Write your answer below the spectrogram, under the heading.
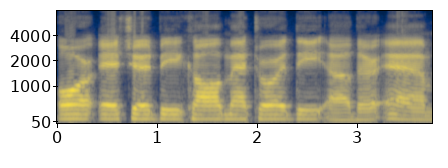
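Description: A man's put-on character voice, medium in pitch, with monotone, flat intonation and a fairly slow pace. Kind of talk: casual vlog chat. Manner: flat, monotone.

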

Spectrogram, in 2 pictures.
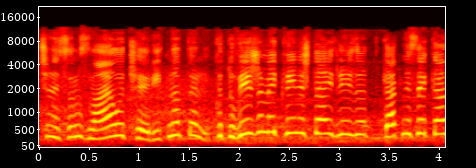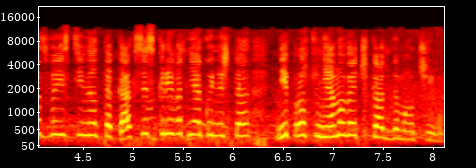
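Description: Over light background noise, a woman with an extremely high pitch speaks at a fairly quick pace with hardly any pauses, in a dry sound with no echo. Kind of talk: interview answer. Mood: upset, indignant. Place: street.

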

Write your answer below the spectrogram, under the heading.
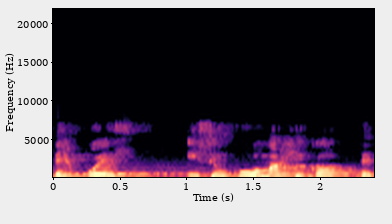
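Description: A high-pitched woman with a Rioplatense accent. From Argentina. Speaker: textile artist. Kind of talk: interview about her artwork in a gallery. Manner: halting, frequent fillers. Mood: warm, nostalgic. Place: hall. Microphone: lapel.

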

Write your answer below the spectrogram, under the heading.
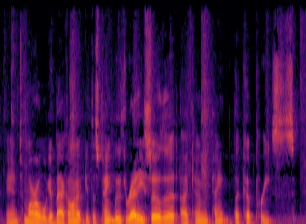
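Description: A man talks at a fairly slow pace. His tone is dark and mellow. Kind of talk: casual vlog chat. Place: garage. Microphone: phone near.

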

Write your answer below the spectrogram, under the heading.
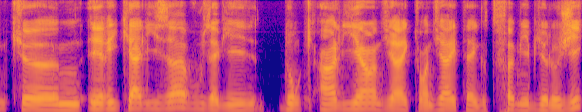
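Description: A man at a fairly high pitch, fairly quick with hardly any pauses, dry with no echo over a quiet background. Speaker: TV talk show host. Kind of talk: TV interview. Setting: TV studio. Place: studio. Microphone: studio mic.

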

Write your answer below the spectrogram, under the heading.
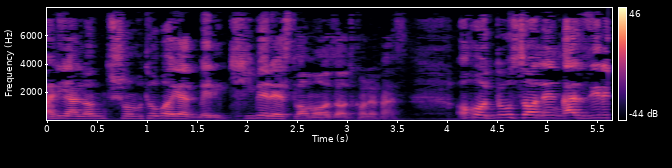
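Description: Lively intonation carries this man's speech along at a moderate speed. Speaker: amateur comedian. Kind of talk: joke telling to camera. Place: home room. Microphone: phone near.

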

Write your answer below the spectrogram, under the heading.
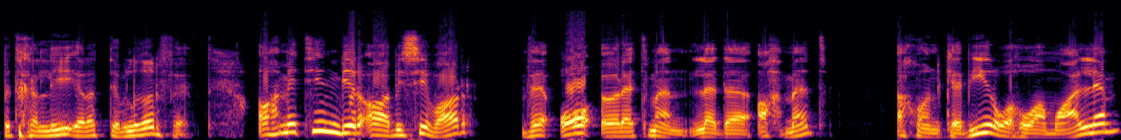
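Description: Here a man speaks at a moderate pace with fairly high pitch and very wide pitch swings, yet his loudness stays very even. His tone is dark and mellow, and the sound is dry and close with no echo. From Turkey. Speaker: language teacher. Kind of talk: lecture.

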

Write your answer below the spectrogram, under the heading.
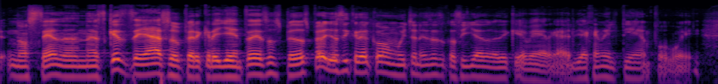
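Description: The speech moves at a moderate pace with hardly any pauses and ordinary pitch variation. The background is quiet. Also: man. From Mexico. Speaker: podcast host. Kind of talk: casual chat. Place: home room. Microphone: studio mic.

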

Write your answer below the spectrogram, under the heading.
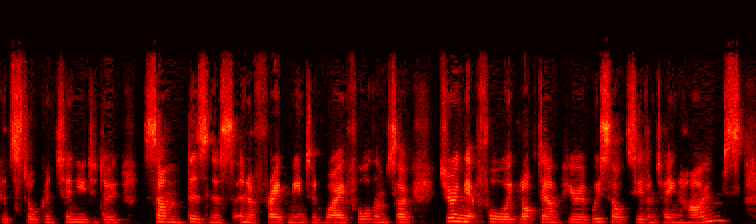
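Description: A somewhat breathy woman's voice in monotone, flat intonation, over light background noise. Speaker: interviewee. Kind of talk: interview answer. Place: home room. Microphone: video call.

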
